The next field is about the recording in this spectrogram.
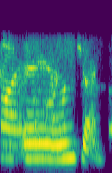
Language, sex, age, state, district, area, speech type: Nepali, female, 18-30, West Bengal, Darjeeling, rural, conversation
